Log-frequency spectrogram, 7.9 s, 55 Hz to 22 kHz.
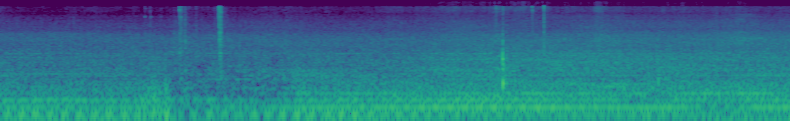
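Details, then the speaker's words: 1990 Chevrolet Corvette coupe with aftermarket exhaust, heard from the rear: steady low exhaust rumble at idle, even firing, no misses, ticks or knocks, nothing loud; normal idle. "No crazy exhaust, anything loud over the top. Nice little rumble. This one sounds good going down the road."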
